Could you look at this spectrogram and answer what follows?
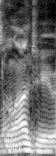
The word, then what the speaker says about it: Laundrie: Is it laundry? How do you say that? – That's pretty like much laundry, right? – Laundry.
